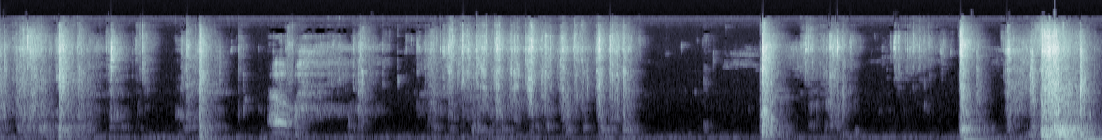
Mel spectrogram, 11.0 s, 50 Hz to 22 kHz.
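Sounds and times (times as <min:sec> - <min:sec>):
knife crunching and scraping fish: 0:04.2 - 0:06.3.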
